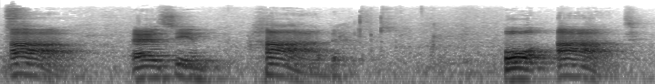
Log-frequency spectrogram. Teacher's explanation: “fathers are smart and fast” all have the longer /ãr/ vowel sound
